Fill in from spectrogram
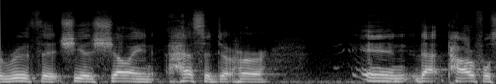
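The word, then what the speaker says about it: chesed (חסד): The phrase translated steadfast love comes from a very rich Hebrew term pronounced chesed.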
